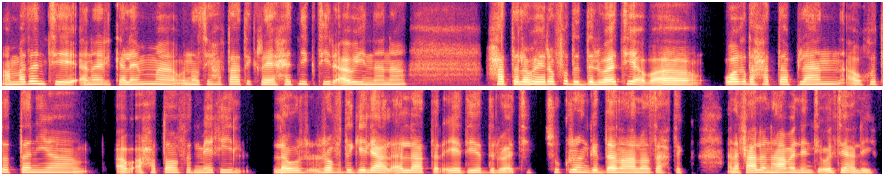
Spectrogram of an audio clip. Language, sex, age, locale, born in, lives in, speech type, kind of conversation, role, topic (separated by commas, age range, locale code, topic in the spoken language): Arabic, female, 30-34, ar-EG, Egypt, Egypt, conversation, advice, user, إزاي أطلب ترقية وأنا شاكك إني مستحقها؟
